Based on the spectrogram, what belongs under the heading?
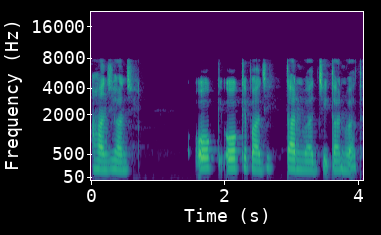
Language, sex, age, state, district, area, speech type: Punjabi, female, 18-30, Punjab, Amritsar, urban, spontaneous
